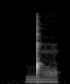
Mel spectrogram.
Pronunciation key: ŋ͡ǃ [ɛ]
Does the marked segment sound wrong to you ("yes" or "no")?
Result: no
